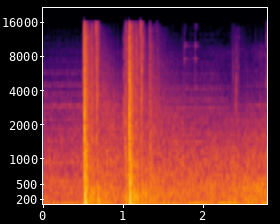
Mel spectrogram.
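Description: Gunfire in the World War II shooter game Hell Let Loose, heard as two sharp shots about half a second apart, followed by fainter echoing reports and background rumble.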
